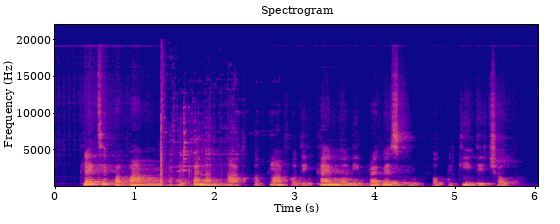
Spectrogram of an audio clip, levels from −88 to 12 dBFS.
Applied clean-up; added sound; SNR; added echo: neural mask model RNNoise.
